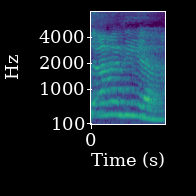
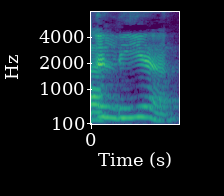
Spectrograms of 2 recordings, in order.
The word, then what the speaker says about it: Aaliyah: Oh no, her her name name was was Aliyah. Aliyah. No, her name is Aaliyah. Aaliyah. American pronunciation.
